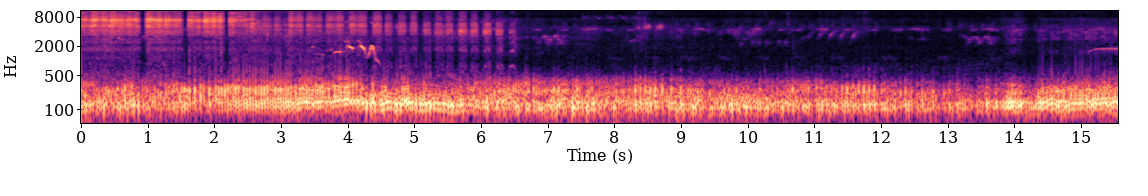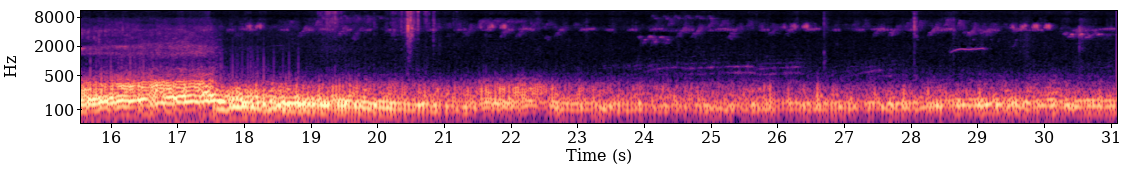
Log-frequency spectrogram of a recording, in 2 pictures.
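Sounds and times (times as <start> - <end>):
whistled call: 0.0 - 6.6, 15.1 - 15.8, 28.6 - 29.3
faint high bird chirps: 0.0 - 13.9, 21.0 - 31.0
steady low rumble: 0.0 - 14.7, 17.7 - 31.0.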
